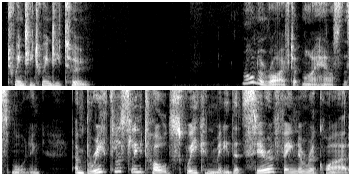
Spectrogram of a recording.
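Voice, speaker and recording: A woman's voice: deep voice, mellow, exaggerated voice. A woman voicing a thoughtful, slightly neurotic cat reading out a comic diary, dry and mildly exasperated. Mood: wry, suspicious. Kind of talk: scripted comic diary narration.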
